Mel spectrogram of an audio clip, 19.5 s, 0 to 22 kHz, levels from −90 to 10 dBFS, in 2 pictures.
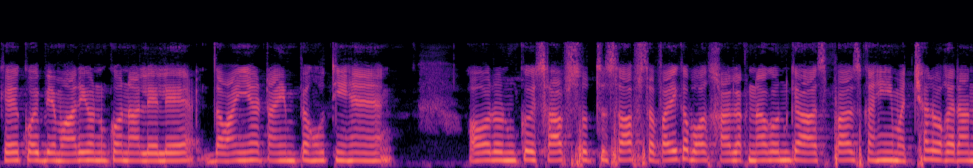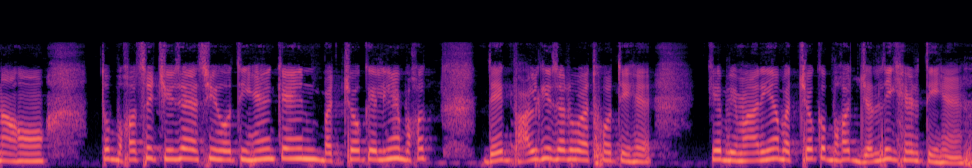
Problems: none marked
